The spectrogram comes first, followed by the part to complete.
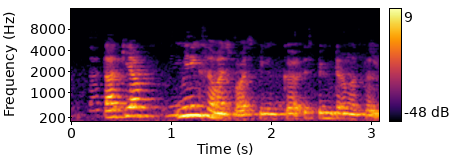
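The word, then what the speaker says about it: sphincter: Okay, अब कहीं कभी कभी आपको कोई प्रोनाउंस करेगा स्पिंचर मसल, कोई कहेगा स्पिंक्टर मसल। ठीक है, तो प्रोनाउंसिएशन में भी वेरी डिफरेंट थोड़ा हो सकता है, कहते हैं स्पिंक्टर मसल।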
